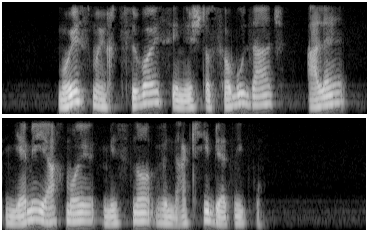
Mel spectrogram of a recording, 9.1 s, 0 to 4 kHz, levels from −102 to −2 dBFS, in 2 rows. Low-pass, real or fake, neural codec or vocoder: 3.6 kHz; real; none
